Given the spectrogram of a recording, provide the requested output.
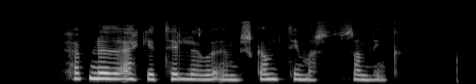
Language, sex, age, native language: Icelandic, female, 40-49, Icelandic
